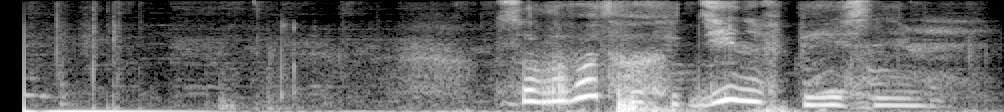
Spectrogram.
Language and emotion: Russian, sad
